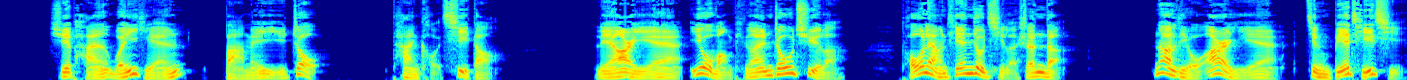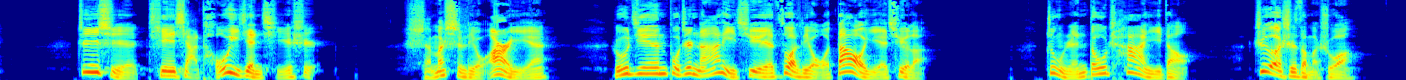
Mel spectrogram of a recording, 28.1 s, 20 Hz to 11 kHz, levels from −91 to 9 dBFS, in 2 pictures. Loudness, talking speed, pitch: -18 LUFS, 165 characters per minute, 155 Hz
